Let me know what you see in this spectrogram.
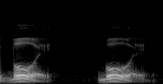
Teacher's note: there's a sort of half why pronunciation at the very end so those are our near diphthongs not quite one sound yet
